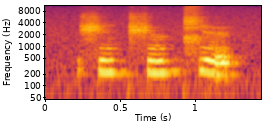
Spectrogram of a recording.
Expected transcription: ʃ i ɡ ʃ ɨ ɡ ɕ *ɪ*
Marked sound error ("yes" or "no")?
no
